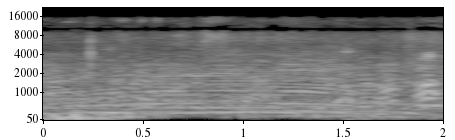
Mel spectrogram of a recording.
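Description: A cow mooing: one long call of about a second and a half, its pitch rising slightly and then falling.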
